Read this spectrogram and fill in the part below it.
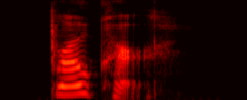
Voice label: "broker", spelling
